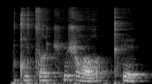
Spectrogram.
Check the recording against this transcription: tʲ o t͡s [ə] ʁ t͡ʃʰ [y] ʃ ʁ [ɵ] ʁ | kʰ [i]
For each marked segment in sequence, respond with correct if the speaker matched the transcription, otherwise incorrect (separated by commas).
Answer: correct, correct, incorrect, incorrect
